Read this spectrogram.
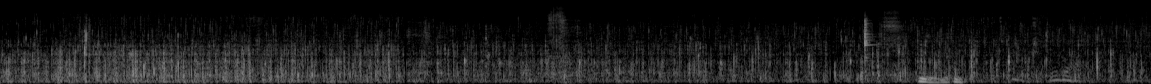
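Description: Broth bubbles and simmers in a pot.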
